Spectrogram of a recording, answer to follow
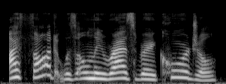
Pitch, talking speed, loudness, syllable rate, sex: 270 Hz, 185 wpm, -16 LUFS, 5.4 syllables/s, female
